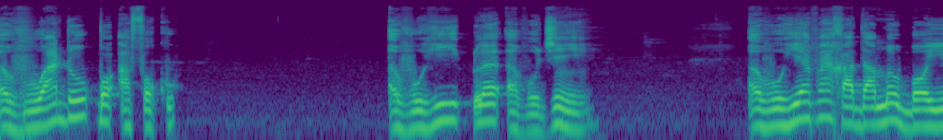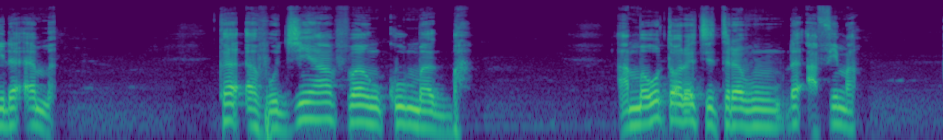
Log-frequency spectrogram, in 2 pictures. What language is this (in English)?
Ewe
